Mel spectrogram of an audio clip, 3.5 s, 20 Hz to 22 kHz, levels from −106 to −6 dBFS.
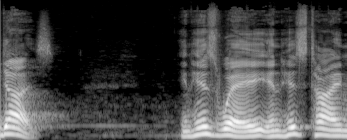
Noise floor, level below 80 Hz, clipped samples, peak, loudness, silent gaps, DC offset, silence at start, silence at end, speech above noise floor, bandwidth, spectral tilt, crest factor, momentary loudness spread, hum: -63 dBFS; -80 dBFS; under 0.1%; -4 dBFS; -18 LUFS; none; under 0.1%; 0 s; 0 s; 46 dB; 16 kHz; -7.5 dB/octave; 16 dB; 10 LU; none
